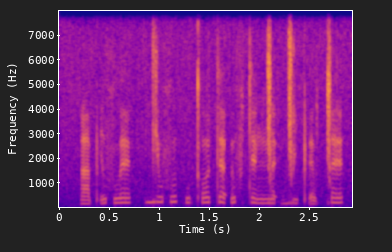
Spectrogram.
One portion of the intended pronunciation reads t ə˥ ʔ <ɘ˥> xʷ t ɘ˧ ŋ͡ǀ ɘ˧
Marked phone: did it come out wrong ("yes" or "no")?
no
